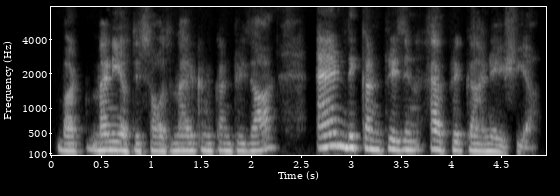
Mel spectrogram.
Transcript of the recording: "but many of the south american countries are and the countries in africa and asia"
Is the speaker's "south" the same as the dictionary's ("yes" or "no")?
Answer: no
